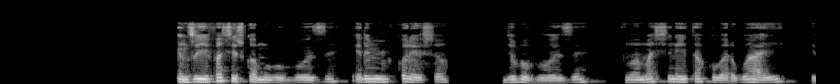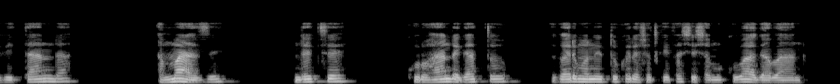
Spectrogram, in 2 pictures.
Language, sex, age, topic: Kinyarwanda, male, 18-24, health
